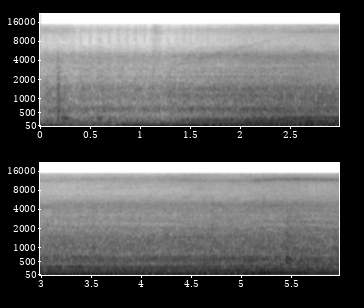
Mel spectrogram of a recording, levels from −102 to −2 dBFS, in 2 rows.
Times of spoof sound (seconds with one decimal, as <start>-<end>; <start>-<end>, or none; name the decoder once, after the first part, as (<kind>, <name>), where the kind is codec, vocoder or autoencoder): 2.5-3.1 (codec, DAC); 4.4-5.2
